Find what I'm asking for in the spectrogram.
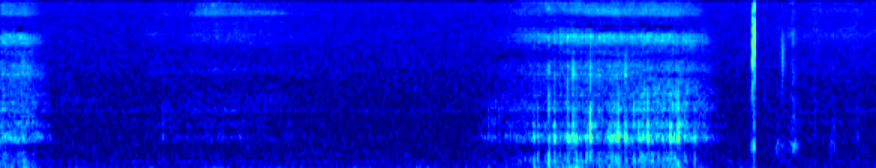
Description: My female beagle snoring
